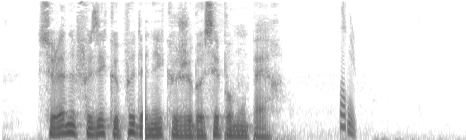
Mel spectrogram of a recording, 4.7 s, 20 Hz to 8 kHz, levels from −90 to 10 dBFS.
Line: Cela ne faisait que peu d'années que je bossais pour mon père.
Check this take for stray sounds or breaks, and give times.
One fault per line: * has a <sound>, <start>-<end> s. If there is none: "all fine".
* has a dropout, 1.4-1.5 s
* has a chirp, 3.4-3.6 s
